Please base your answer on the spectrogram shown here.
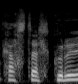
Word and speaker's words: Gwrych: And uh yeah, it's near Gur Castle, Castell Gur. It's a tough Welsh word to say, Gur.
